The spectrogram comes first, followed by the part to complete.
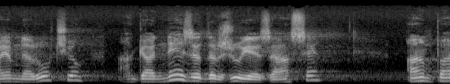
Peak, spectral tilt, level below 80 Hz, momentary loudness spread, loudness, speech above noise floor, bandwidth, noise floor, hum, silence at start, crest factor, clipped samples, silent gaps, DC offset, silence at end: -2 dBFS; -1 dB/octave; -78 dBFS; 21 LU; -19 LUFS; 21 dB; 17 kHz; -43 dBFS; none; 0 s; 20 dB; under 0.1%; none; under 0.1%; 0 s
